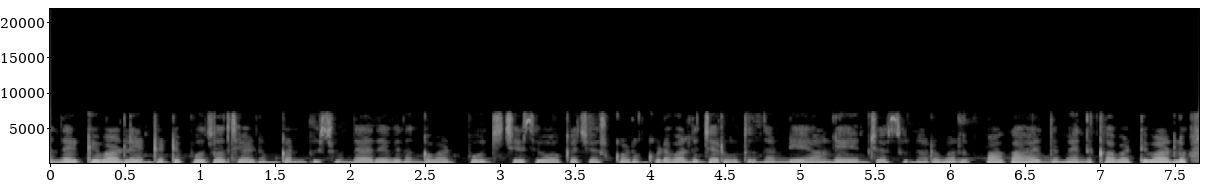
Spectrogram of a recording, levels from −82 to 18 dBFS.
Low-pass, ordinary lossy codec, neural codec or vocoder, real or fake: 7.2 kHz; none; none; real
